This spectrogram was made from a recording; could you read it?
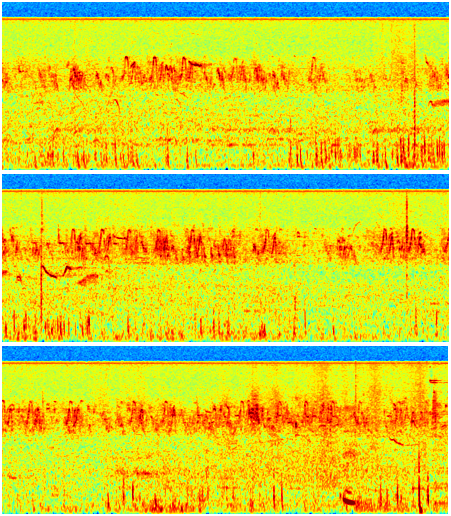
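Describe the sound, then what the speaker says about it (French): A trained pony's hooves clip-clop softly and at a distance on a prairie, in a loose irregular walking rhythm with faint birdsong in the background. "C'est mon poney que j'ai réussi à dresser."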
